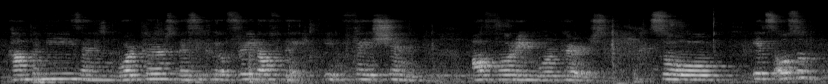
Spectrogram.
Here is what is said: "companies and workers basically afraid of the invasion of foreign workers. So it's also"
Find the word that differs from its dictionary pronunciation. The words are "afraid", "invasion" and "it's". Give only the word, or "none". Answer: invasion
